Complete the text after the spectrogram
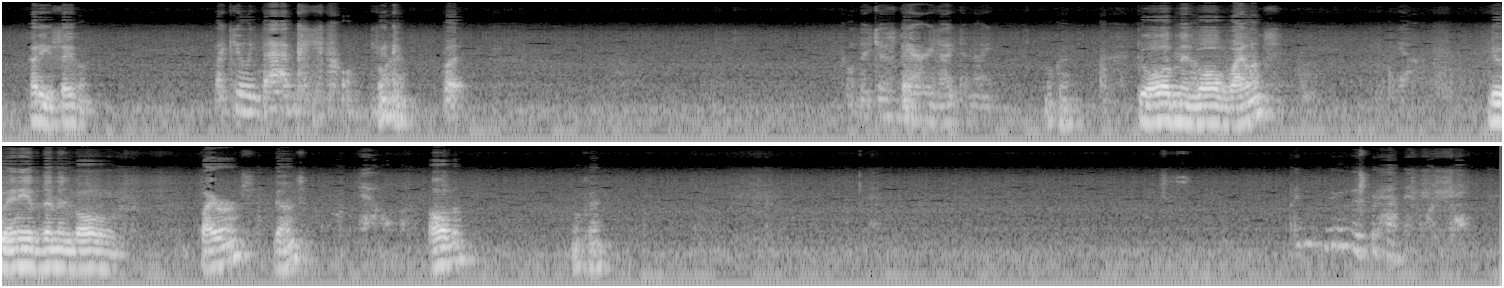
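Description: A young man speaks quietly and haltingly, with long pauses.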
